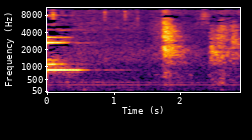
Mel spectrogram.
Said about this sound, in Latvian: Ir pieprasīts balsojums. Lūdzu zvanu.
